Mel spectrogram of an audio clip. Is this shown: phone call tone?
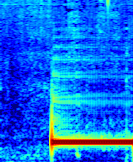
yes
